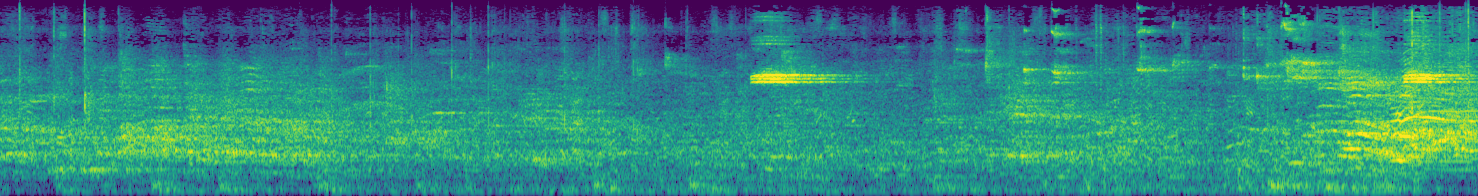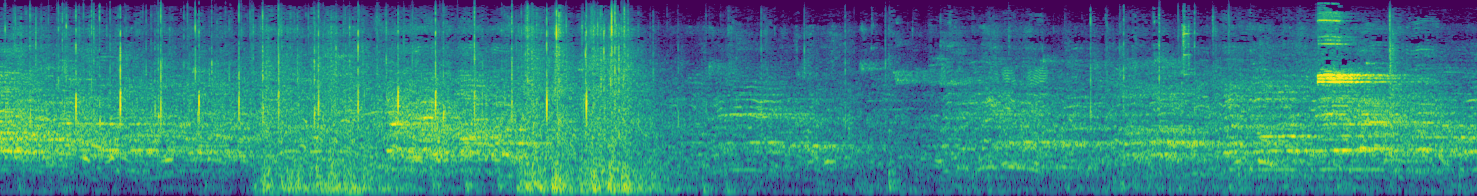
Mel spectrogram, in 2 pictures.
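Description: A crowd of spectators chatters nearby in a large echoing gym.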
